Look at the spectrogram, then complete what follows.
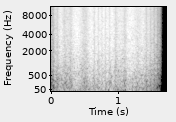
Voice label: whisper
